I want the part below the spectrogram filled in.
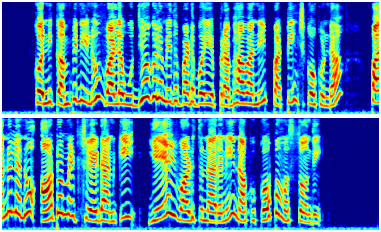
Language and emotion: Telugu, angry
